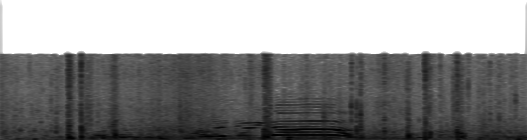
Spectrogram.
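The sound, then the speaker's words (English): Bottles of rice and other goods are thrown into a river at low tide to float toward North Korea, making several short splashes and some sloshing, with a voice talking over them. “they're throwing the bottles of rice and other goods into the water, and you're starting to see them flow down the current towards North Korea.”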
